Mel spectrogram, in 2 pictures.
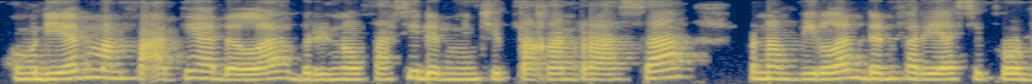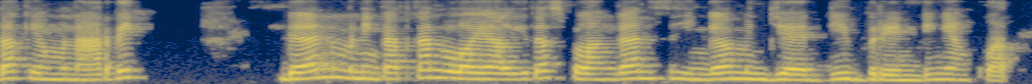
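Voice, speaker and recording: A woman's voice: mid-range voice, steady tone, moderate pace, no room sound. A young woman student presenting her group's product in class, reading slides and repeating her points. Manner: reads slides, repeats herself.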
